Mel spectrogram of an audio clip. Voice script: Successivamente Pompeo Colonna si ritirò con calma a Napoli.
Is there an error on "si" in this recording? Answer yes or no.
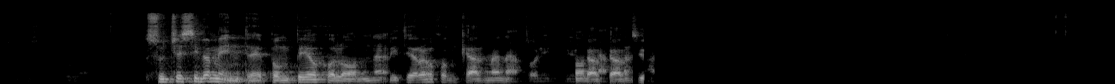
yes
